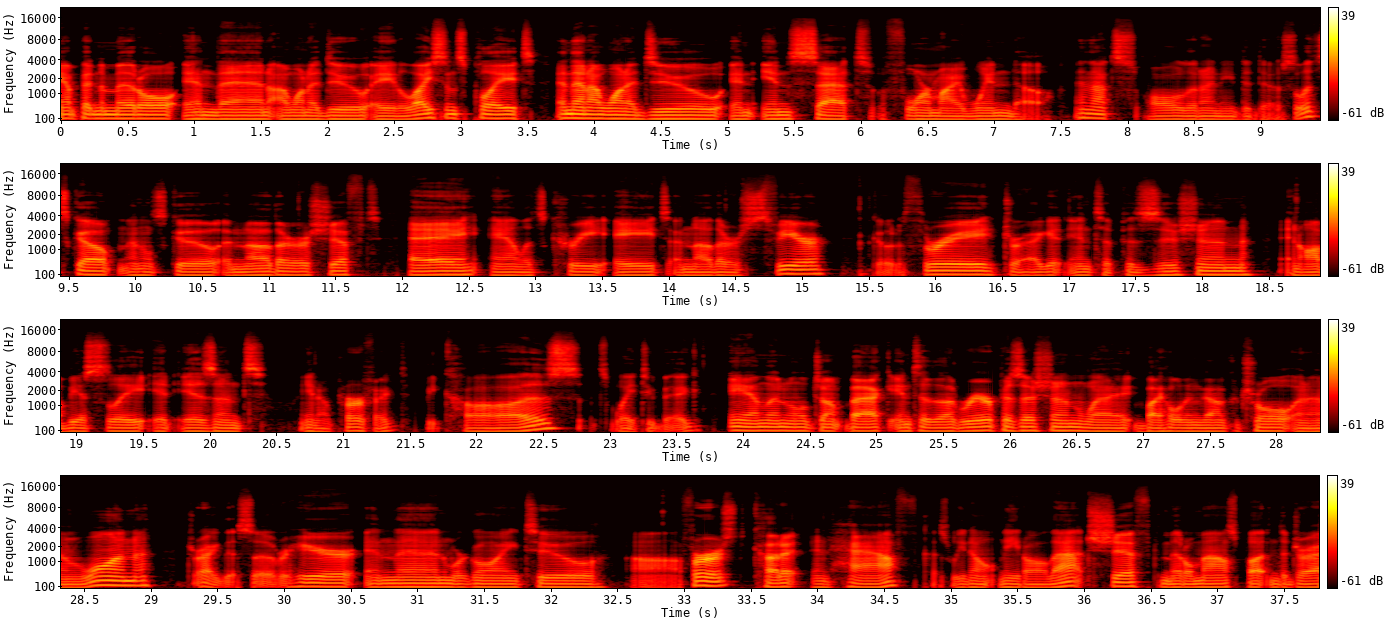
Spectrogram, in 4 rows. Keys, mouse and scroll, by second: 8.6-11.6 middle drag, 11.9 shift+a, 15.4 KP_3, 17.0-18.5 drag, 21.5 s, 23.8-25.3 drag, 26.1 ctrl+KP_1, 29.1-30.8 drag, 34.0 KP_3, 34.7-37.7 middle drag.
